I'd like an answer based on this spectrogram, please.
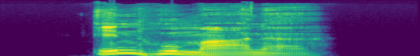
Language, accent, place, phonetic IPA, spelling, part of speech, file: German, Germany, Berlin, [ˈɪnhuˌmaːnə], inhumane, adjective, De-inhumane.ogg
- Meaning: inflection of inhuman: 1. strong/mixed nominative/accusative feminine singular 2. strong nominative/accusative plural 3. weak nominative all-gender singular 4. weak accusative feminine/neuter singular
